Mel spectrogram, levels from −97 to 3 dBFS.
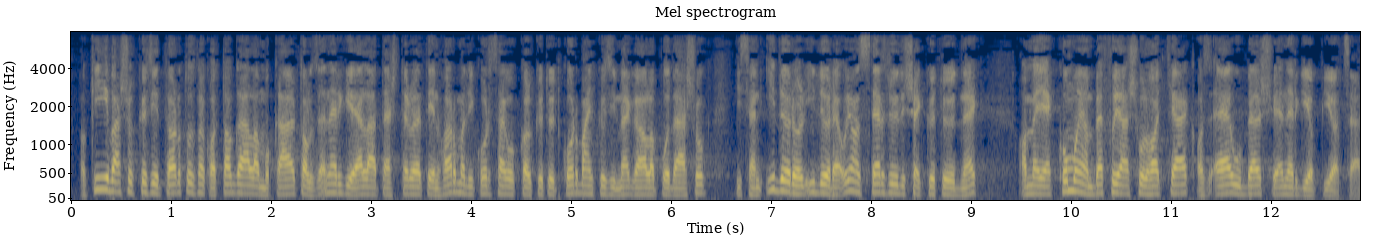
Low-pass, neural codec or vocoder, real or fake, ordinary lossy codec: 7.2 kHz; none; real; none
